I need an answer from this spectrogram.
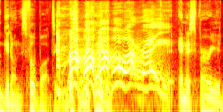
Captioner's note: laughs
